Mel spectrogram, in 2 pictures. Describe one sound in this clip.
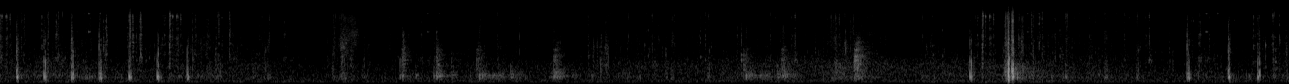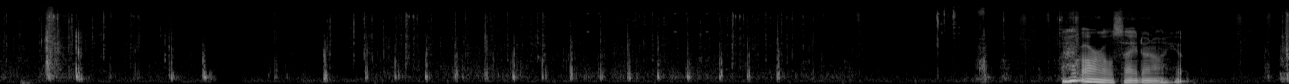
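Footsteps thud and crunch steadily.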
